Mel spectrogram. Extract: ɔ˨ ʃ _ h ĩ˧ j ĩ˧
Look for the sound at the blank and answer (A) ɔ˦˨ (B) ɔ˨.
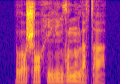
B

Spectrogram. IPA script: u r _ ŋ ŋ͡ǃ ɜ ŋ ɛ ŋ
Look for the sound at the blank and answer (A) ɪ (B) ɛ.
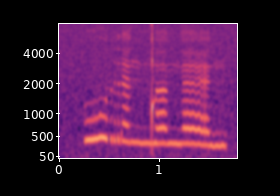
B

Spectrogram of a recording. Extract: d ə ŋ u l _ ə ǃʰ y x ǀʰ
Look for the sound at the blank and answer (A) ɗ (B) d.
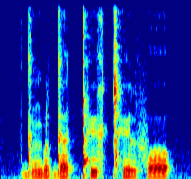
B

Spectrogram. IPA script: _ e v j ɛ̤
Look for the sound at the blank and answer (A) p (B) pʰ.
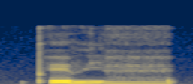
B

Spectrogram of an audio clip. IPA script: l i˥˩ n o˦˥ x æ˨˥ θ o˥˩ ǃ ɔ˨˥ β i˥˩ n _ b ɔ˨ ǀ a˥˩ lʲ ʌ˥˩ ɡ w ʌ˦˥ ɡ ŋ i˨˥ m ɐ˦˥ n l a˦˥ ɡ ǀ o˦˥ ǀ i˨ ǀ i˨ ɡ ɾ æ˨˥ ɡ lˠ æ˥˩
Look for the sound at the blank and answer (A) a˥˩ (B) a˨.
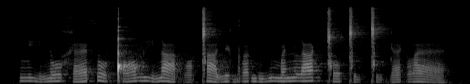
A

